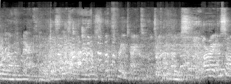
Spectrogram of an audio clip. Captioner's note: laughing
